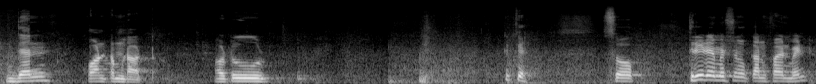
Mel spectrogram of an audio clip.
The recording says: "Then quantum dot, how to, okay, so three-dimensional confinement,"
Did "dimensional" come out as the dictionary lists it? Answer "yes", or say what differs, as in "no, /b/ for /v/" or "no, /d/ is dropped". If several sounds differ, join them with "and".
yes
